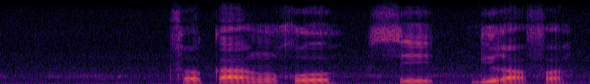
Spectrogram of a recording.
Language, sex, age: Tswana, male, 19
